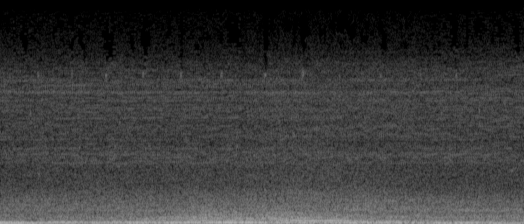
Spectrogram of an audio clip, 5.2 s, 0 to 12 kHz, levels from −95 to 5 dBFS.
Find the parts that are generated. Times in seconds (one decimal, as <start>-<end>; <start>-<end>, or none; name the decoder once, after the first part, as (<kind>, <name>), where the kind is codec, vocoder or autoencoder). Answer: 2.5-4.2 (vocoder, BigVGAN v2)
